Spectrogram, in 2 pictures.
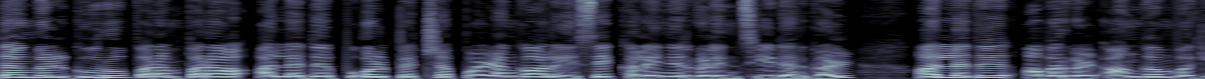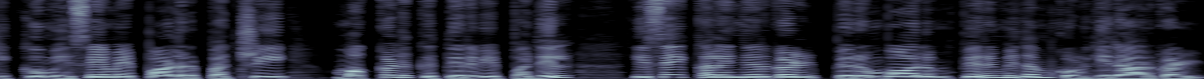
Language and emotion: Tamil, neutral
